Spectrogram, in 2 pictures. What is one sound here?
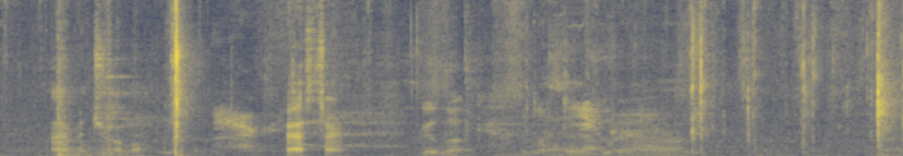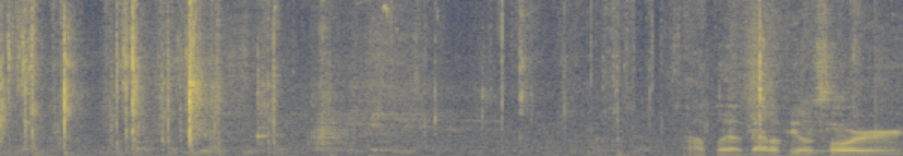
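Playing cards are laid down on a table with soft taps.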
